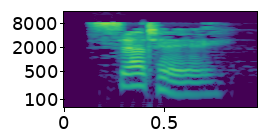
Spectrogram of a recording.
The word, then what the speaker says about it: settee: SETI. S-E-T-T-E-E. SETI.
